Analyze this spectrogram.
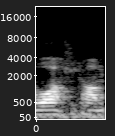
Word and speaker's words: Ouachita: the Washita mountains oh here's another one that isn't spelled quite like it's said you heard I said Washita and you would probably expect that to be spelled something like waa s H ITA no it's oh you ACH ITA which is the French spelling the best part is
